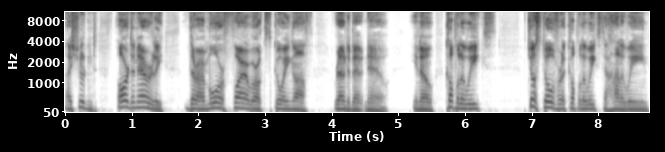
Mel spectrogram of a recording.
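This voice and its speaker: A man with a plain, everyday voice speaks at a moderate pace in a fairly high pitch with lively intonation, on a very clean recording with a silent background. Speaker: radio presenter. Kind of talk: opinionated monologue commentary on news. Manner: conversational, sarcastic.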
